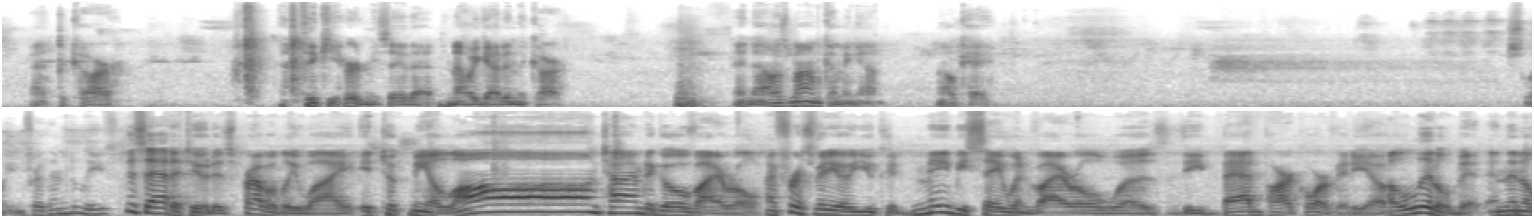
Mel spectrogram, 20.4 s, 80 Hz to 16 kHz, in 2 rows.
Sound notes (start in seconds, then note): 0.1 car beeping; 4.4 door slamming; 8.8 birds chirping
